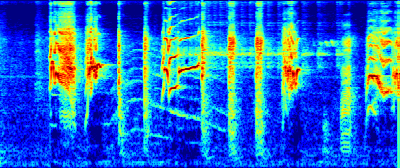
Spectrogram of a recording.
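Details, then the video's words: Singing Javan myna, a 'gacor' bird with 'isian' fill-in phrases: bursts of raspy, buzzy squawks alternating with clear rising and falling whistled slides and sharp clicks, delivered in an uneven, busy rhythm. "JALAK KEBO SUPER GACOR SUARA ISIAN"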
